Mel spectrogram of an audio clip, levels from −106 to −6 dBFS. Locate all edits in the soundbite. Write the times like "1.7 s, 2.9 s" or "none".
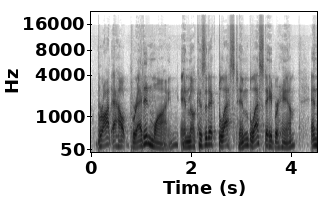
1.7 s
